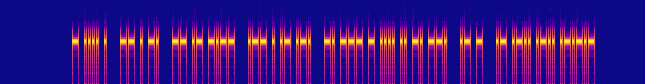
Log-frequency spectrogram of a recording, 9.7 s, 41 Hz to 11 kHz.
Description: Morse code, heard as a keyed tone, about 40 wpm, 700 Hz. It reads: THE MEN MAY WEAR NOTHING AT ALL.
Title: Sentences from Top 1500 Words 40wpm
